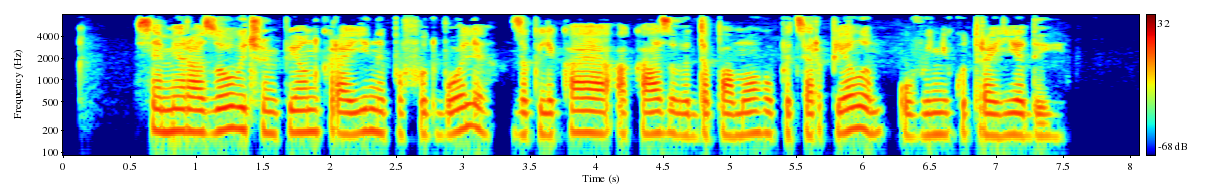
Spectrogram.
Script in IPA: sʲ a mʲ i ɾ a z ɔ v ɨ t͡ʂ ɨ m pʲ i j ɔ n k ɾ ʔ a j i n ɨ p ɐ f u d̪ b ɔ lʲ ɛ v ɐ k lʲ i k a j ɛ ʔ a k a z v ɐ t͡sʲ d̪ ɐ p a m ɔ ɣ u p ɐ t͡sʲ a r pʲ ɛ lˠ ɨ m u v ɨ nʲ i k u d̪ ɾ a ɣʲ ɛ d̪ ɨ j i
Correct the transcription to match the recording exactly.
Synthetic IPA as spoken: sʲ a mʲ i ɾ a z ɔ v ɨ t͡ʂ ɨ m pʲ i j ɔ n k ɾ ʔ a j i n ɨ p ɐ f u d̪ b ɔ lʲ ɛ z ɐ k lʲ i k a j ɛ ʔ a k a z v ɐ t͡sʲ d̪ ɐ p a m ɔ ɣ u p ɐ t͡sʲ a r pʲ ɛ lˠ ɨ m u v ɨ nʲ i k u t̪ ɾ a ɣʲ ɛ d̪ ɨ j i

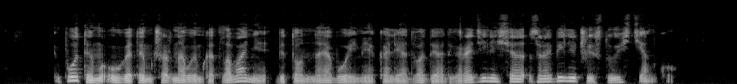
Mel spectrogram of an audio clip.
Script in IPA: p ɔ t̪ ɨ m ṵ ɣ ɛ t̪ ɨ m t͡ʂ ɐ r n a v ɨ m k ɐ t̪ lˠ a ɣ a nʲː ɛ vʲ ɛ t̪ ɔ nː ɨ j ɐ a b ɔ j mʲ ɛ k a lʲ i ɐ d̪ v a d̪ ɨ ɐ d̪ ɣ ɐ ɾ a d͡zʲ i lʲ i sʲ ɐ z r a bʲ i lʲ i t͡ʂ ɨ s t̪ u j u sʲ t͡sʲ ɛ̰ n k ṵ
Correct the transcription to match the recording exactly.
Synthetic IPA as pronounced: p ɔ t̪ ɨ m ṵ ɣ ɛ t̪ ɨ m t͡ʂ ɐ r n a v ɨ m k ɐ t̪ lˠ a v a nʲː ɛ bʲ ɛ t̪ ɔ nː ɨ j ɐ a b ɔ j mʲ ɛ k a lʲ i ɐ d̪ v a d̪ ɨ ɐ d̪ ɣ ɐ ɾ a d͡zʲ i lʲ i sʲ ɐ z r a bʲ i lʲ i t͡ʂ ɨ s t̪ u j u sʲ t͡sʲ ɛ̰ n k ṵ

